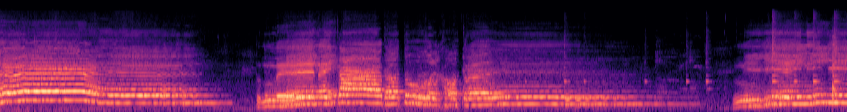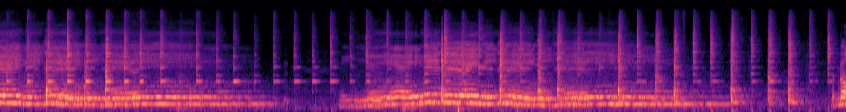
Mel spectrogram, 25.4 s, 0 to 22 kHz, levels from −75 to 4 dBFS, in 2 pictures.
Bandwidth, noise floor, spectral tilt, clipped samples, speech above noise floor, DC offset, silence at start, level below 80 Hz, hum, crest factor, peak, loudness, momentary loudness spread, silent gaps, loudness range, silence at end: 16 kHz; -40 dBFS; -5 dB/octave; under 0.1%; 24 dB; under 0.1%; 0 s; -50 dBFS; none; 16 dB; 0 dBFS; -16 LUFS; 21 LU; none; 11 LU; 0 s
